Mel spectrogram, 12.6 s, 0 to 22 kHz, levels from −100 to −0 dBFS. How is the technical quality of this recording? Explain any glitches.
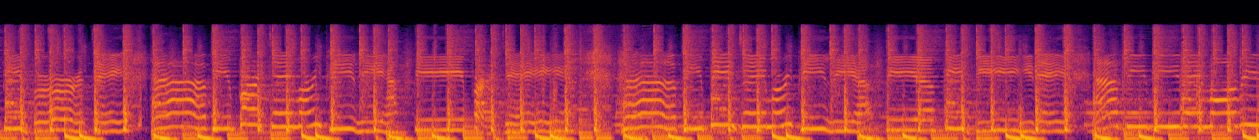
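No glitches can be heard anywhere in the recording; the signal stays continuous and stable throughout, with nothing interrupting or disturbing it.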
